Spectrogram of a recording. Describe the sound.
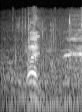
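A horse lets out a short, loud whinny, rising and falling in pitch, with a busy outdoor backdrop of murmuring voices and other horse sounds at a fair where there are horses everywhere.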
